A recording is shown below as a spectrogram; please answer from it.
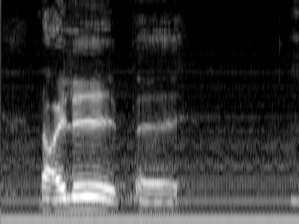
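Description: A man's voice drawing out one long, chant-like syllable about half a second in, then falling quiet, over a steady low mains hum.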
